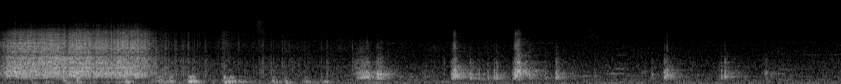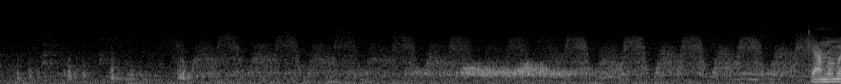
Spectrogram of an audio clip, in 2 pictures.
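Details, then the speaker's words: Handheld Doppler ultrasound on the top of the foot of a diabetic patient before foot surgery: repeated whooshing pulse bursts, a clear dorsalis pedis arterial signal showing decent blood flow. "okay so this is dorsalis pedis we can hear it nice and clearly it makes me very happy okay nice sound"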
